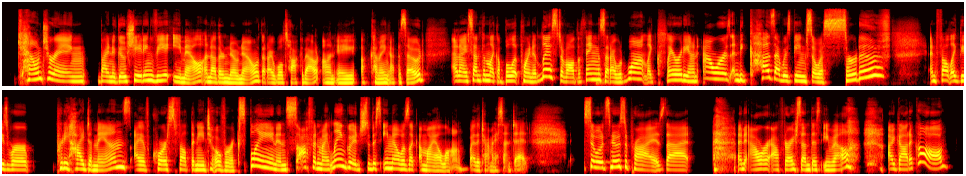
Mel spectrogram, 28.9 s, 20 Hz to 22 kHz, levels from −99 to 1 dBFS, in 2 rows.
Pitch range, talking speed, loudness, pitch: 170-240 Hz, 195 wpm, -25 LUFS, 195 Hz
